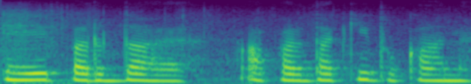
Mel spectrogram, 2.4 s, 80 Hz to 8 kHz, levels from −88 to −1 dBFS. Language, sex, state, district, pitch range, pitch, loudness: Rajasthani, female, Rajasthan, Nagaur, 210-230 Hz, 220 Hz, -16 LUFS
